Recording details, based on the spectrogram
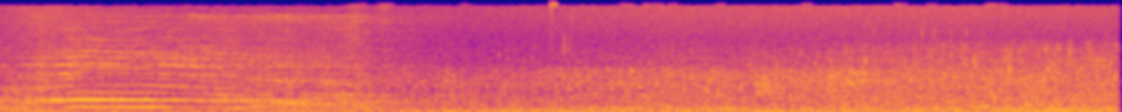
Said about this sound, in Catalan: Doncs no ens podem perdre els paisatges sonors del fons del mar. Són un altre clàssic que en el nostre imaginari hem tingut des de petits. Podríem, si tinguéssim la capacitat de sentir ultrasons, gaudir del cant de les balenes.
